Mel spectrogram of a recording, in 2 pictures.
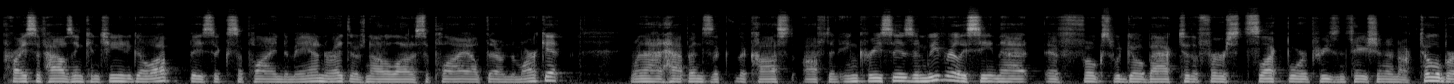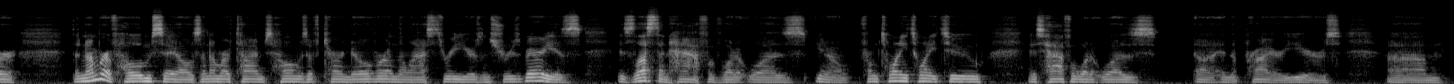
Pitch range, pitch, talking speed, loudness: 115-135 Hz, 125 Hz, 195 wpm, -28 LUFS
